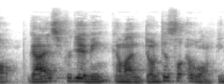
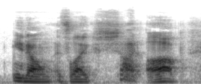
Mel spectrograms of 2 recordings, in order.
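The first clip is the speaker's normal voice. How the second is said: ordinary talk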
